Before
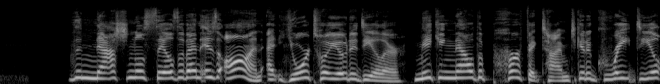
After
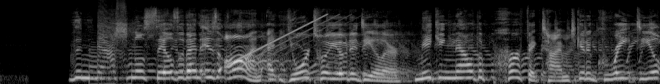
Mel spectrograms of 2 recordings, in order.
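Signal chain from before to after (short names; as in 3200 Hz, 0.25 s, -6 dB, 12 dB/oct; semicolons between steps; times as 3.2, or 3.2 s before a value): in parallel at -2 dB: level quantiser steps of 20 dB; 0.89–1.32 on the sum: overloaded stage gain 29 dB; 2.26–3.28 painted sound rise 890–11000 Hz -31 dBFS; lo-fi delay 0.122 s, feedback 55%, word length 7-bit, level -14 dB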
